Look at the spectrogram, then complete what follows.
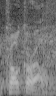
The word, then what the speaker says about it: Coquerel: I'm here with Coquerel, and I do pronounce that correct because I've known her for years, right?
